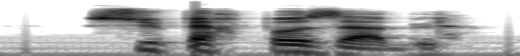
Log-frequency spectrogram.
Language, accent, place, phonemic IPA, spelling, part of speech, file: French, France, Lyon, /sy.pɛʁ.po.zabl/, superposable, adjective, LL-Q150 (fra)-superposable.wav
- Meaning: superposable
